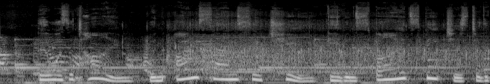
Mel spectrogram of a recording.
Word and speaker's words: Aung San Suu Kyi: Aung San Suu Kyi. Aung San Suu Kyi? Yep, you've got it. Not a problem. No. Aung San Suu Kyi.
